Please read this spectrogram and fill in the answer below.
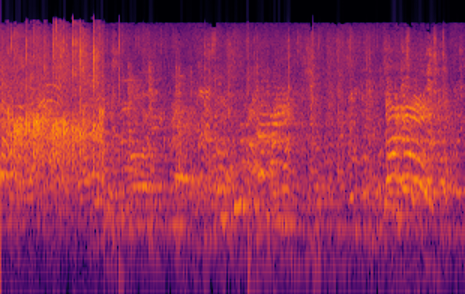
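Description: Football crowd and players shouting and talking, several voices at once, loudest in the first second or so.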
